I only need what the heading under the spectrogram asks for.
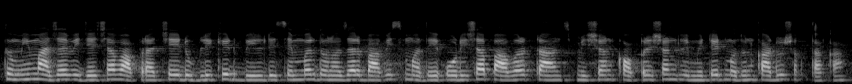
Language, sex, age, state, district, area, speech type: Marathi, female, 30-45, Maharashtra, Wardha, urban, read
